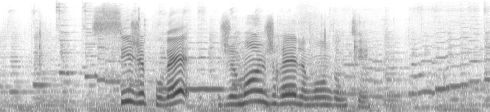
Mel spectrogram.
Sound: speaks french

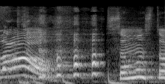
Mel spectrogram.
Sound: laughs

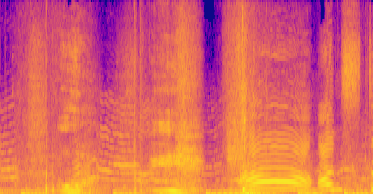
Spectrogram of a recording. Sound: grunting

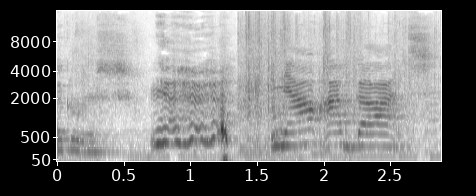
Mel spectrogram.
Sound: laughing

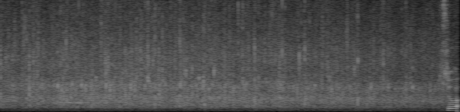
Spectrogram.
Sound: applause

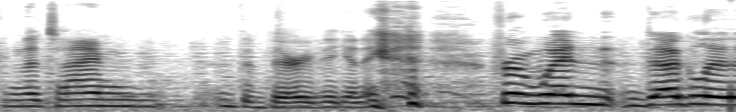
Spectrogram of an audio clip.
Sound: laughing

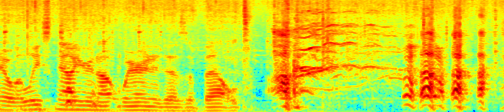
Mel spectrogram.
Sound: laugh

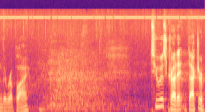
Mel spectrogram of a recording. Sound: laughter

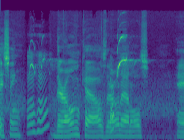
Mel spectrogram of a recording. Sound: whistles

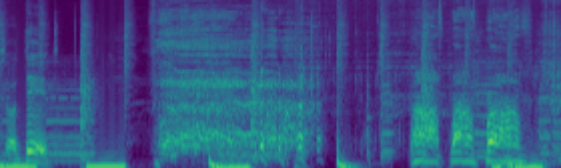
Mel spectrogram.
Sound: laughing

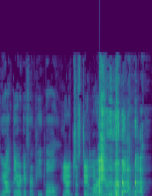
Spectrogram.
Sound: laughs

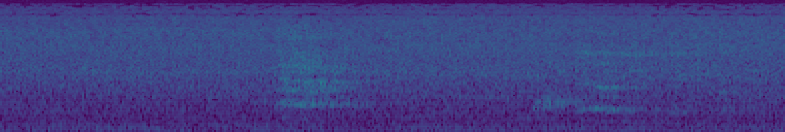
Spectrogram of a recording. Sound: people chattering

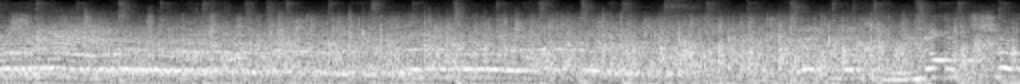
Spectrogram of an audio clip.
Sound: audience applauding and cheering

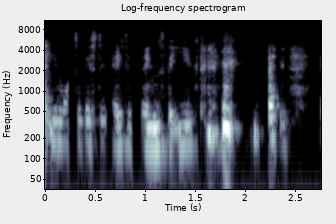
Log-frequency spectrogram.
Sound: laughs

